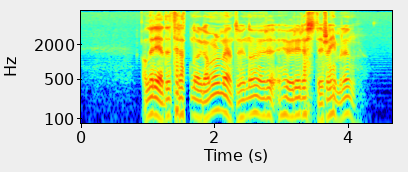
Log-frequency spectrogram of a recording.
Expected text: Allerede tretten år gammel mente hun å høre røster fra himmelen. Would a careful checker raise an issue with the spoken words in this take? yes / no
no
